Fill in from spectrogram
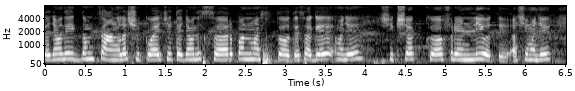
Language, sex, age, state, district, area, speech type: Marathi, female, 18-30, Maharashtra, Mumbai Suburban, urban, spontaneous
